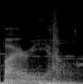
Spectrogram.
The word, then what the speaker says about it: Fireal: to pronounce this FAL fireal yeah I I say I say for real real whatever okay I checked it's fireal for real is the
